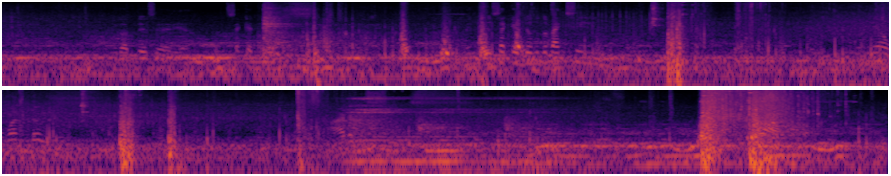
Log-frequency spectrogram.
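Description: Footsteps clatter on a hard floor.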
